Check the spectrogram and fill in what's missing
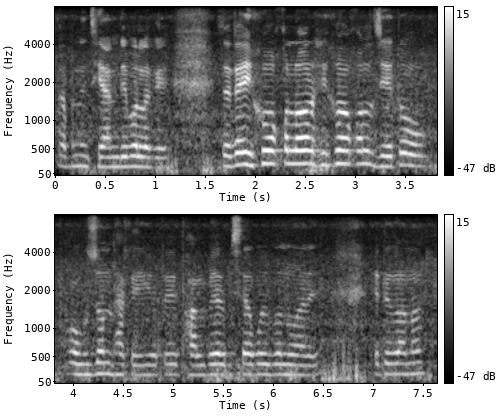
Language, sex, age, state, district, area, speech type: Assamese, male, 30-45, Assam, Nalbari, rural, spontaneous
